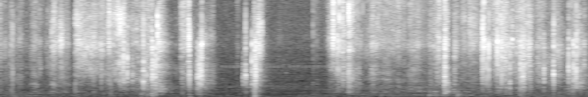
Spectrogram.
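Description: Fingertips with long red nails rub, smooth and flip the glossy pages of a thin AVON paper catalog lying open on a striped tablecloth, with a large ring worn on the hand. Bright, crisp rustling and crinkling sweeps come in bursts with a near-silent pause around the middle, almost nothing in the low end.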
